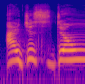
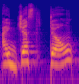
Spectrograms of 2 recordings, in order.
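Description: First: The T at the end of 'just' is dropped. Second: The T at the end of 'just' is pronounced. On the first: "she's not pronouncing the T in the word just, and that is okay" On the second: "Instead of I just don't"

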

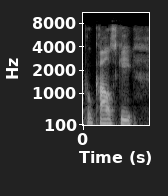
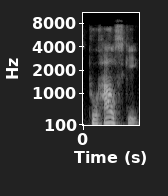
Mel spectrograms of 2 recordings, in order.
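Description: First: The C in the name is sounded. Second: The C in the name is silent. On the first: The speaker calls it wrong. "I was pronouncing it Puchalski" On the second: The speaker calls it right. "the C is silent. It's Puchalski"

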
